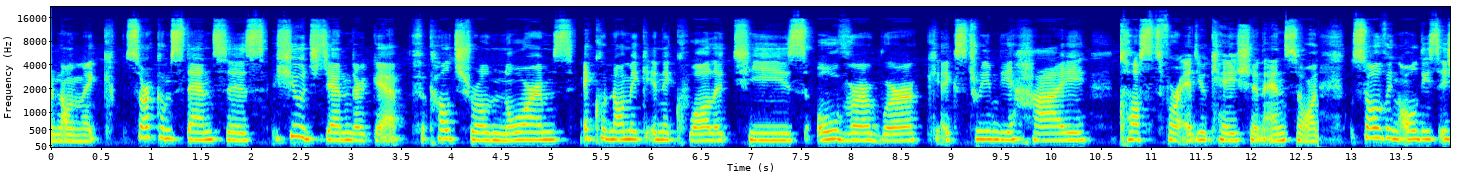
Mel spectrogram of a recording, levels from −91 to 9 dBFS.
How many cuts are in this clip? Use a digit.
2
